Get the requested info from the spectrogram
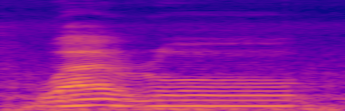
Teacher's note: Kemudian ra baris depan ni bertemu dengan waw di sini, jadi dibaca dengan mat asli iaitu panjang 2 harakah. Bunyinya sama juga ru, tapi cuma panjang 2 harakah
